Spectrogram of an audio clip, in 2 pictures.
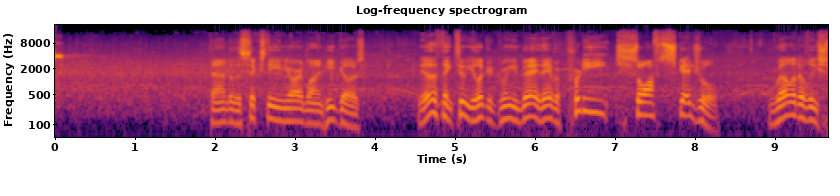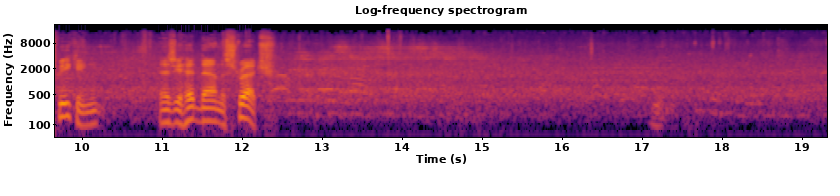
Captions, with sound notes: [whistle blows] Down to the 16-yard line he goes. The other thing too, you look at Green Bay, they have a pretty soft schedule, relatively speaking, as you head down the stretch. [pa announcement]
